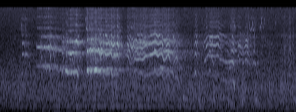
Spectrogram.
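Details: African wild dog at Kristiansand Dyrepark giving high, squeaky twittering calls in short bursts, with notes sliding up and down and quieter chirps trailing off toward the end.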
